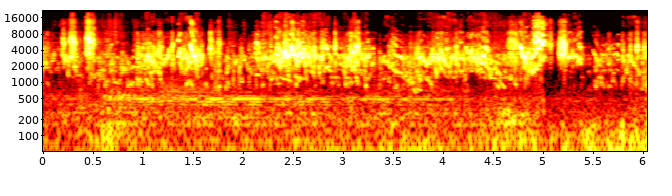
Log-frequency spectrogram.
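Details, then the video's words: Budgies in a breeding colony keep up steady high chatter, overlapping chirps and squawks with brief louder peaks, a short lull just after five seconds, and a faint low hum beneath. "Cute Budgies Chirping Sounds"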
